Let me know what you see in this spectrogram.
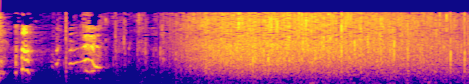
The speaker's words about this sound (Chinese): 怎么那么不自觉呢？还鼓掌？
